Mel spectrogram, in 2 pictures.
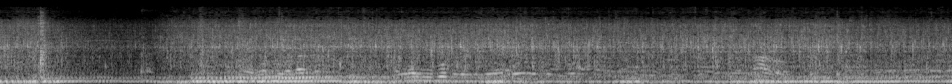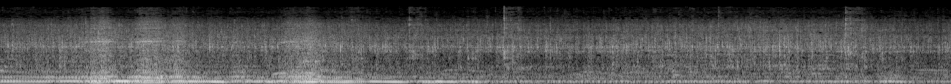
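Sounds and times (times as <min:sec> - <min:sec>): busy shop background din: 0:00.0 - 0:19.0.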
